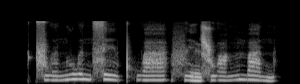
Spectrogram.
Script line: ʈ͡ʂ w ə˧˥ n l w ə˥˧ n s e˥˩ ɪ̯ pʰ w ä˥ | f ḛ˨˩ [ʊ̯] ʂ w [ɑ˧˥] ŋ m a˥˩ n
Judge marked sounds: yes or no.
no, yes

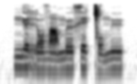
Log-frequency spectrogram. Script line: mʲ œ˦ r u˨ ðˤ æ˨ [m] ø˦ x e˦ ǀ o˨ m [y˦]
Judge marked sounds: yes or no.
yes, yes

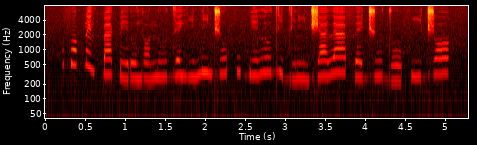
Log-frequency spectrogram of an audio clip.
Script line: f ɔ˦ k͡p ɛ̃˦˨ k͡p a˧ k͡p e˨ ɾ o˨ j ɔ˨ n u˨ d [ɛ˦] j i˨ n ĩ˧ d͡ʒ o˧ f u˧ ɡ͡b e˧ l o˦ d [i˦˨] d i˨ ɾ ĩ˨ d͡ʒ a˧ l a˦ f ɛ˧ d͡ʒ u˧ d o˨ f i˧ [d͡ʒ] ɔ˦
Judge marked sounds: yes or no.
no, yes, yes

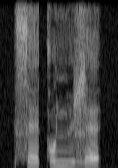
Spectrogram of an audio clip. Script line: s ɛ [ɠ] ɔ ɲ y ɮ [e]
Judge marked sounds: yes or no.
no, no

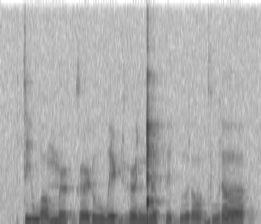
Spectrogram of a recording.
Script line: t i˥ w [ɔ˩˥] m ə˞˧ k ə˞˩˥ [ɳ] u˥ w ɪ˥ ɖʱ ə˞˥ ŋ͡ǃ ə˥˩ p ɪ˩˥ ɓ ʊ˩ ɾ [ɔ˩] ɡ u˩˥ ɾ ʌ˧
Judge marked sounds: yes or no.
yes, no, yes

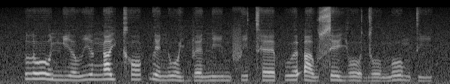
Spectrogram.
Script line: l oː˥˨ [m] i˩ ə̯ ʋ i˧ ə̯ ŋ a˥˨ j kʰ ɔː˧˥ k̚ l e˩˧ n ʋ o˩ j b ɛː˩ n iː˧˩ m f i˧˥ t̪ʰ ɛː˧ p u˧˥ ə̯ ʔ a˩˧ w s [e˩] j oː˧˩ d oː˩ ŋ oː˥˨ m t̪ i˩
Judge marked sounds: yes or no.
no, no

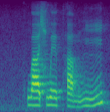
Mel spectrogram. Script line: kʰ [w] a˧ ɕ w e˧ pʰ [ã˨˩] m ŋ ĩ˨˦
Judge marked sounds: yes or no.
yes, no

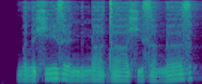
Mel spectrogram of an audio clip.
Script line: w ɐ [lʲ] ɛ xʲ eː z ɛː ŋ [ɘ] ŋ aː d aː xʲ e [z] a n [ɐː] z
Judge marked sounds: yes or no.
no, yes, yes, yes

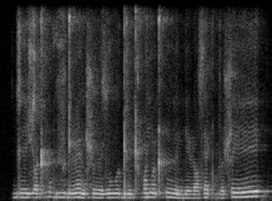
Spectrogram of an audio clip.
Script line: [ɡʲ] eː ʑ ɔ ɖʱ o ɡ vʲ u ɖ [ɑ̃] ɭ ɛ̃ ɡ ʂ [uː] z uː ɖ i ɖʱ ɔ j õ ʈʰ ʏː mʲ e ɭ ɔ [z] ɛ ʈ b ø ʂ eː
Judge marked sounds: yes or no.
no, no, no, no

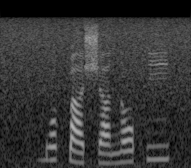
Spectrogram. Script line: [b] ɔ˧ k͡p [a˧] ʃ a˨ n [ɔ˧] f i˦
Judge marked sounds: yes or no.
yes, no, yes

